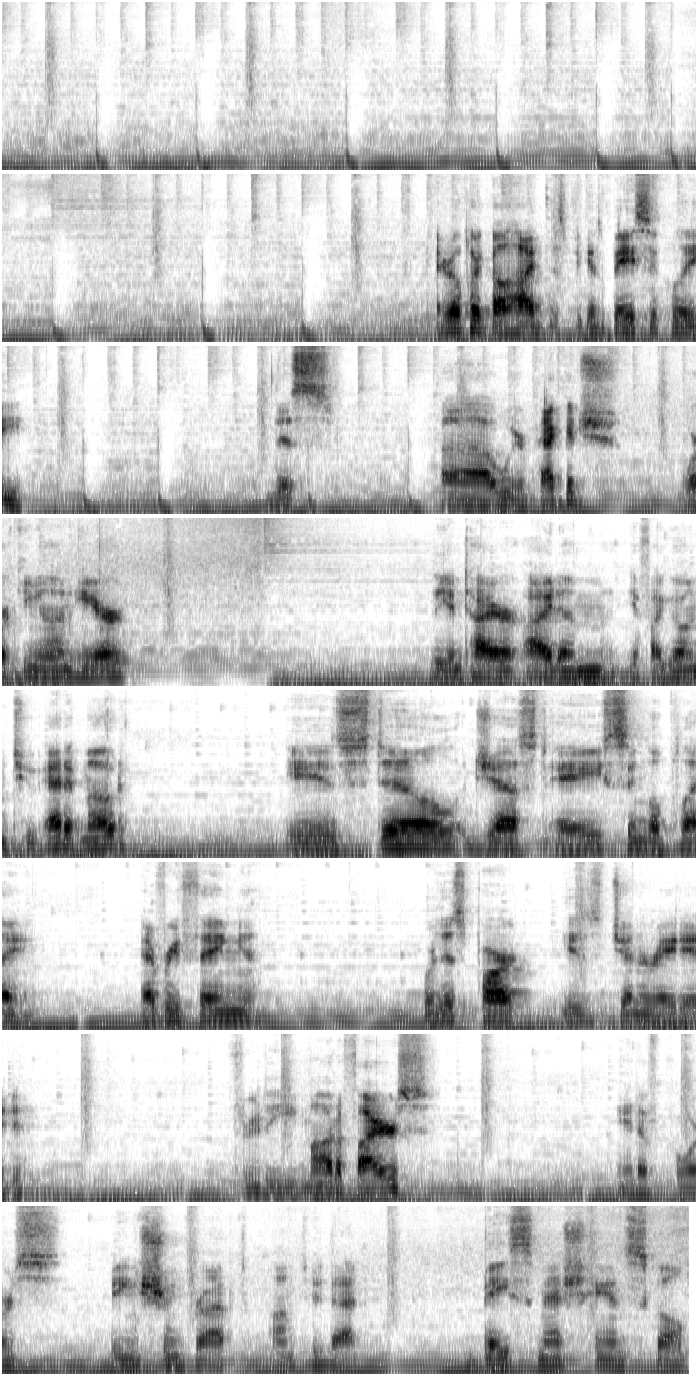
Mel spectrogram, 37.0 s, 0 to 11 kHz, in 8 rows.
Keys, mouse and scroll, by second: 0.5 middle click, 2.3 middle click, 3.0 middle click, 4.2 shift+middle click, 4.6 middle click, 6.4 middle click, 7.1 middle click, 7.6 h, 8.3 click, 8.9 middle click, 9.4 click, 9.7 middle click, 10.2 middle click, 11.0 middle click, 11.8 middle click, 12.9 middle click, 13.3 middle click, 14.3 alt+z, 16.2 middle click, 16.7 middle click, 17.4 middle click, 18.1 middle click, 18.6 middle click, 19.3 Tab, 21.3-22.9 middle drag, 24.7 middle click, 27.2 click, 30.0 middle click, 32.6 middle click, 35.9 middle click, 36.5 middle click.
